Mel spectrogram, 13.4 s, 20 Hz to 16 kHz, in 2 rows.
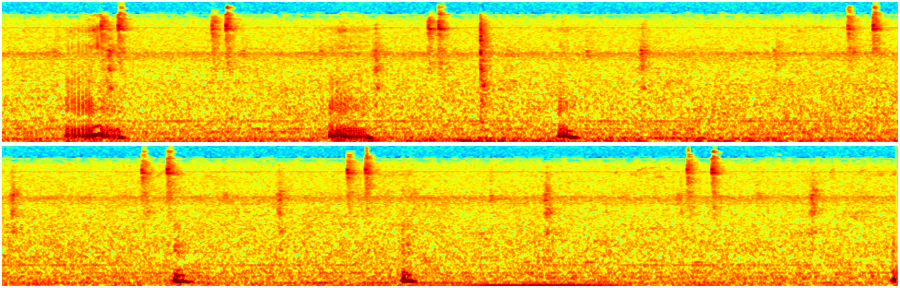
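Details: Domestic cat Gnusmas asleep and snoring, August 2020: low rough snorts recur every one and a half to two seconds, loud at first then fading to softer breaths, with faint ticking in a quiet room.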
